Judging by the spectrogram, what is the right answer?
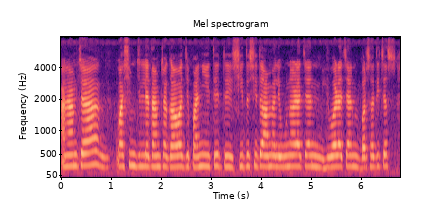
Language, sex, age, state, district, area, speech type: Marathi, female, 30-45, Maharashtra, Washim, urban, spontaneous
